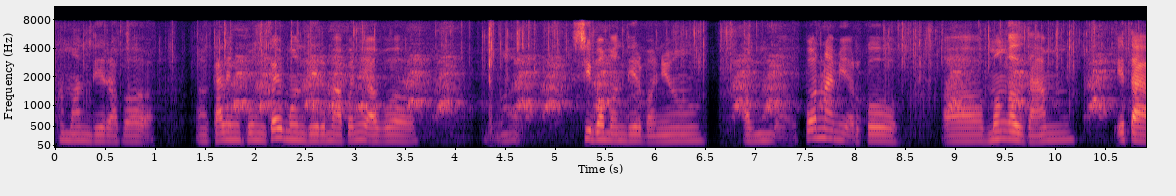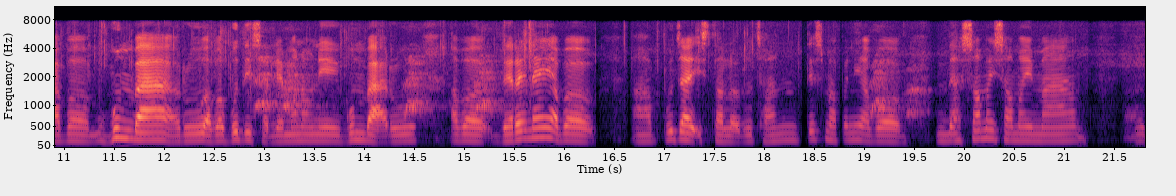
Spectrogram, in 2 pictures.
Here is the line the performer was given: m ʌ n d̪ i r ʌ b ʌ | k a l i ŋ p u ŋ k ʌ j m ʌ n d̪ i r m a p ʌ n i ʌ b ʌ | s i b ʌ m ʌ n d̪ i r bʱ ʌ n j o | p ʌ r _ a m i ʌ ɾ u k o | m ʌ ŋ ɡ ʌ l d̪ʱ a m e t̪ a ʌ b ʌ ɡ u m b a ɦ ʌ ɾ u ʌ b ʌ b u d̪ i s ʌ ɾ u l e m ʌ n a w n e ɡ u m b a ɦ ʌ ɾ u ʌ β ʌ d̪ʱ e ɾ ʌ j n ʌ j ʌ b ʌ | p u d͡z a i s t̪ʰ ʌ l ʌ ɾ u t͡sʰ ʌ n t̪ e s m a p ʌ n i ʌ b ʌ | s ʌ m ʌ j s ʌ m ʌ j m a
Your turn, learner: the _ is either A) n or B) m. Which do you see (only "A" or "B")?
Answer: A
